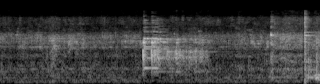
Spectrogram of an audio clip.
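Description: Beans and green peas tipped into a hot oiled pot while making vegetable biryani, giving a steady close sizzle with stirring scrapes and a couple of sharper clinks of a utensil against the pot.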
